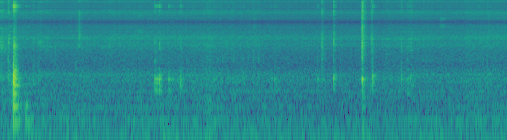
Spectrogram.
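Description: Hand handling of a plastic radio-control transmitter as its battery lead plug is worked loose: a knock just after the start, then a few light clicks and taps over quiet fiddling.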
